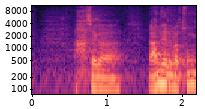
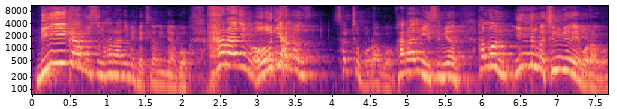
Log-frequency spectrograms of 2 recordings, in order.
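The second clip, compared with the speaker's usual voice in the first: much higher, louder scornful jeer with laughter; taunting enemy; 10 semitones higher, 6 dB louder than usual. Retold or imitated. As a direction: dare God to show himself. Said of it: "랍사게가 막 조롱합니다". (랍사게가 하나님 백성을 비웃으며 높고 크게 조롱)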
